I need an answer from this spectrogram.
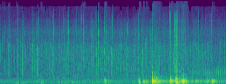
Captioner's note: audience applauding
